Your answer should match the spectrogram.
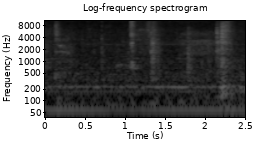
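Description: Faint clicks, two close together about a second in, over a low steady hum.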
